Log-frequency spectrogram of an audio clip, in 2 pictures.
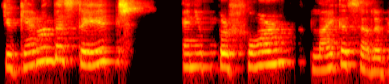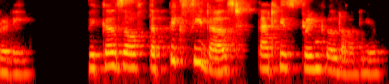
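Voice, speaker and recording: A woman's voice: fairly high pitch, measured pace, darkish tone, roomy sound. A woman hosting a podcast, introducing her guest with effusive praise. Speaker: podcast host.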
